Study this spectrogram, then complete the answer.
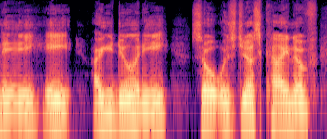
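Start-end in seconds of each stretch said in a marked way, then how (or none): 0.0-1.7 exaggerated Canadian accent. Shown as a demonstration. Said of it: "an American idea of a Canadian accent".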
